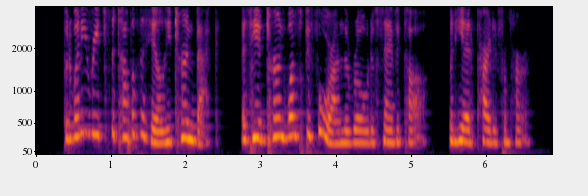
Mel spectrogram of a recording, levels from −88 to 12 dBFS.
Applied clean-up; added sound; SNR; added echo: neural mask model DeepFilterNet 3.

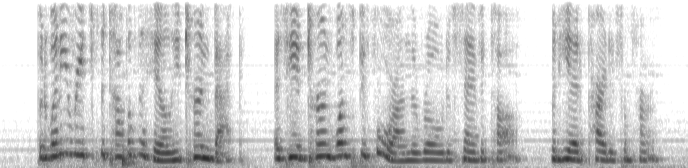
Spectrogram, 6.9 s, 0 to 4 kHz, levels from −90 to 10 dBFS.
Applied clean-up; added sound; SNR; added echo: neural separator model SepFormer DNS4.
